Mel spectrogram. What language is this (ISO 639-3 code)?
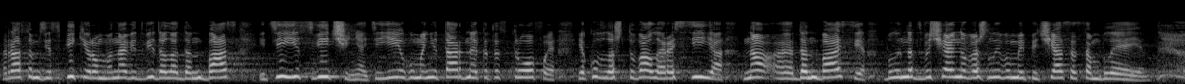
ukr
